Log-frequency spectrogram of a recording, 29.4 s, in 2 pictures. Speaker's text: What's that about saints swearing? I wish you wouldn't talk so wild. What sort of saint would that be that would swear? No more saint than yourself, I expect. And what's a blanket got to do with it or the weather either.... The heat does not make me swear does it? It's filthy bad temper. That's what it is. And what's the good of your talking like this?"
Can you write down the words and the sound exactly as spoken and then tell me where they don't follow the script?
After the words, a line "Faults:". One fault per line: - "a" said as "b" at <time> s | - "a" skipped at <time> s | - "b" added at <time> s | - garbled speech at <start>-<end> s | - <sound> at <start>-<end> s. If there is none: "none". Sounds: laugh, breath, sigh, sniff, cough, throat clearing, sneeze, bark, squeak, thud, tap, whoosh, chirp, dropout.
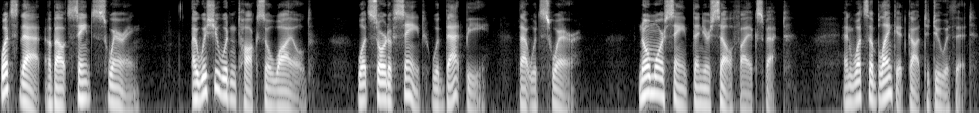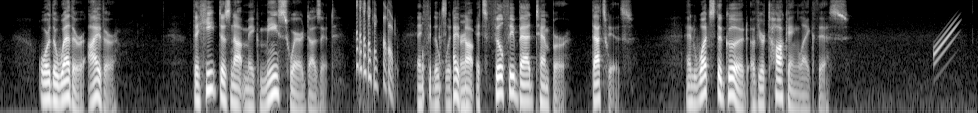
What's that about saints swearing? I wish you wouldn't talk so wild. What sort of saint would that be that would swear? No more saint than yourself, I expect. And what's a blanket got to do with it or the weather either.... The heat does not make me swear does it? [garbled] It's filthy bad temper. That's is. And what's the good of your talking like this?"
Faults:
- chirp at 20.0-20.7 s
- garbled speech at 20.9-21.8 s
- "what it" skipped at 23.8 s
- chirp at 28.7-29.1 s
